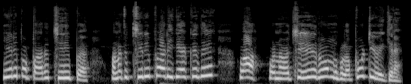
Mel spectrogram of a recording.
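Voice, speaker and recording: A woman voicing an exasperated, sharp-tongued aunt in a cartoon, scolding and chiding. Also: extremely high pitch, animated, fast, no echo. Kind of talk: cartoon voice acting.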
